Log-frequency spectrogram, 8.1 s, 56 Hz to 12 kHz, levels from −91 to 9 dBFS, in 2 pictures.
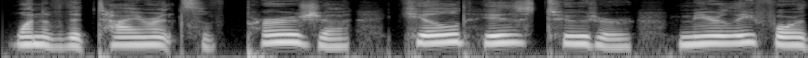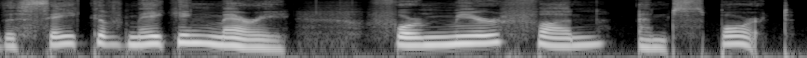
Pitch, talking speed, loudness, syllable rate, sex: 200 Hz, 155 wpm, -17 LUFS, 4.4 syllables/s, female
